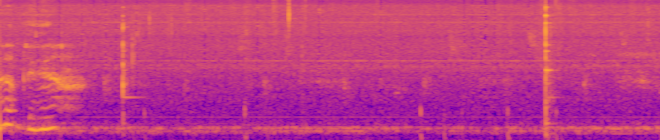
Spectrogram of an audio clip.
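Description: A table knife scoring the rind of a whole camembert in a ceramic bowl. It gives a few faint clicks and one sharper clink near the end as the blade touches the bowl, over a low steady hum.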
